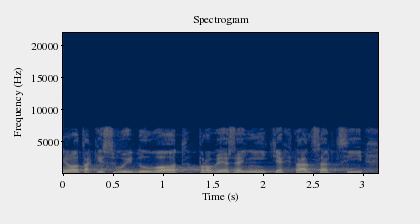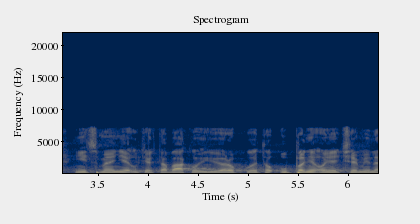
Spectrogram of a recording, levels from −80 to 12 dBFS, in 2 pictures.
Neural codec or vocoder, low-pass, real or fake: none; 7.2 kHz; real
